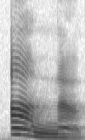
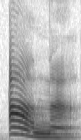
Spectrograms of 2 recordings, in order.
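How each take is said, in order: No difference in how they are said.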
